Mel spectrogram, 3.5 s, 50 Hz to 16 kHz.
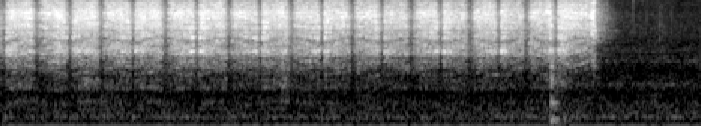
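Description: A knife blade is rubbed in quick, regular back-and-forth strokes on a King G-45 220-grit whetstone, a close, bright rasping that stops abruptly near the end.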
